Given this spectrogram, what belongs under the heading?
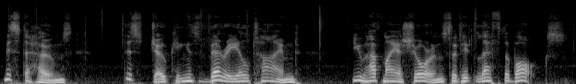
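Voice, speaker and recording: A man's voice: medium pitch, lively intonation, moderate pace, warm tone, no room sound, pitched above the performer's own voice, lightly acted. A man doing a frantic young secretary. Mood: indignant. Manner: agitated, exclamatory. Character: excitable young male government secretary.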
